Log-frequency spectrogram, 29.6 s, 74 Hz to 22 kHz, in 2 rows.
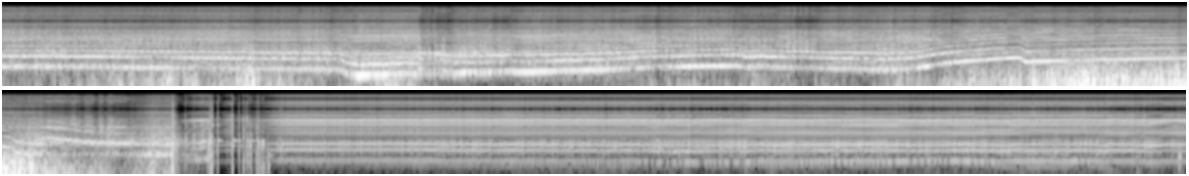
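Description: RC car's motor, heard from on board, revving up and down, its pitch rising and falling with speed over tyre and road noise. A few sharp knocks about 17 seconds in, then it settles to a steady, even running note with the road noise gone.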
